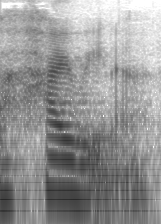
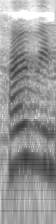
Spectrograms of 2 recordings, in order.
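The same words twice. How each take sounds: First: The greeting sounds serious and flat. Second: The greeting sounds bright and chirpy.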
